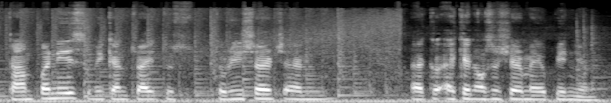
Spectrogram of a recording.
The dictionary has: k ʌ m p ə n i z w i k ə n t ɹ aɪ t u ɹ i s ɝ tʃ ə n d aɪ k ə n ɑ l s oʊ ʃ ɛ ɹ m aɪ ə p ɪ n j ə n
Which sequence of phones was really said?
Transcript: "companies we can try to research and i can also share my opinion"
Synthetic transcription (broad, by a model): k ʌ m p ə n i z w i k ə n t ɹ aɪ t u ɹ i s ɝ tʃ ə n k aɪ k ə n ɑ l s oʊ ʃ ɛ ɹ m aɪ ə p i n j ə n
